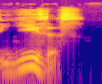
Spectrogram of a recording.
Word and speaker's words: Yeezus: No, it's W-E-S-U-S. Instead of Jesus, it's Yeezus. And it's called the Yeezus Tour.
